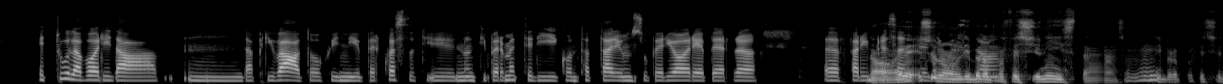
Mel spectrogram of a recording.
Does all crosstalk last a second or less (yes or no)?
no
